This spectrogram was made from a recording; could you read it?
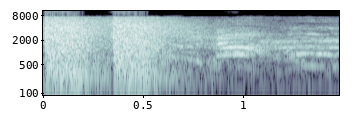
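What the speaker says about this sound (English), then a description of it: "a group of strange riders stormed up and started shooting" Gunfire from strange riders storming up in a 1952 Wild Bill Hickok western radio drama: a couple of loud, harsh cracks over a noisy, compressed broadcast-style background.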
